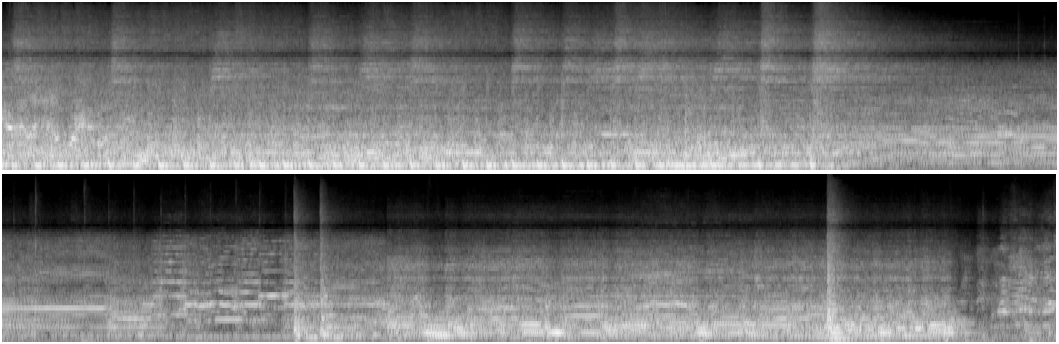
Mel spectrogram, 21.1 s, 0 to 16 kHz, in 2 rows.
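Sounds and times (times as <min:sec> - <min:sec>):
distorted electric guitars: 0:00.0 - 0:20.2
drums: 0:00.0 - 0:21.0.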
